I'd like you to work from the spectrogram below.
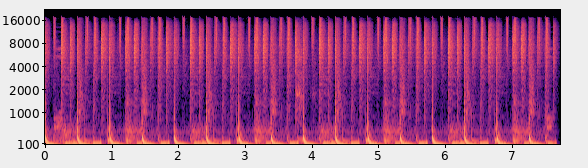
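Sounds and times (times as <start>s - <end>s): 
124 bpm kit pattern from MIDI clips: 0.0s - 7.7s.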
